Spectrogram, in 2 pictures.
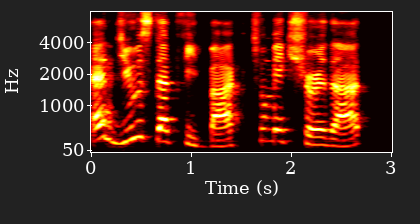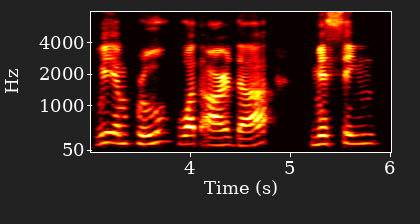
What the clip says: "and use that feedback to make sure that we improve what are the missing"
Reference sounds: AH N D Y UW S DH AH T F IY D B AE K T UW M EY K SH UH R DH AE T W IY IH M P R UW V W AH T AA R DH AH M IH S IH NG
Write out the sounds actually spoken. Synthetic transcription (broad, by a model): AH N D Y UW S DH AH T F IY D B AE K T UW M EY K SH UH R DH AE T W IY IH M P R UW V W AH T AA R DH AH M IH S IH NG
